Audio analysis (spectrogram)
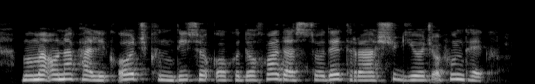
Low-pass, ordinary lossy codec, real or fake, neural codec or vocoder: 7.2 kHz; AAC, 48 kbps; fake; codec, 16 kHz, 16 kbps, FunCodec, trained on Chinese and English, 50 frames a second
